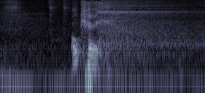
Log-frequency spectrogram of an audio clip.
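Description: Another young man speaks calmly close to a microphone.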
